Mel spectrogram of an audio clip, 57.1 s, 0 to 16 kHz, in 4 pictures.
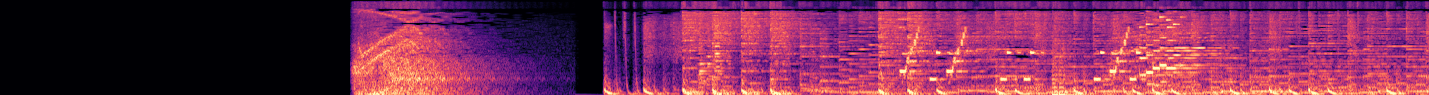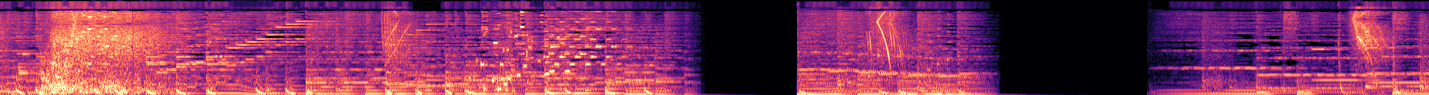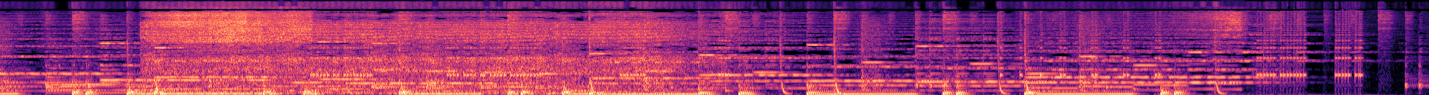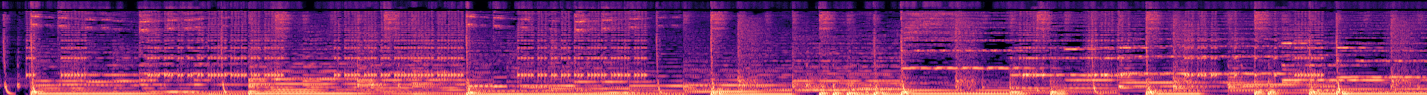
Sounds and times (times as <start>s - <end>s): Music: 6.0s - 21.4s, 22.3s - 24.4s, 25.8s - 57.1s.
